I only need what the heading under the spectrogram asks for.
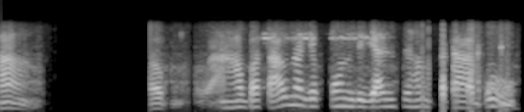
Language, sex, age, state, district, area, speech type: Maithili, female, 60+, Bihar, Sitamarhi, rural, conversation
